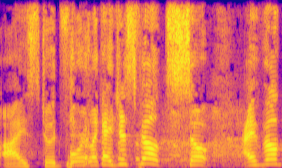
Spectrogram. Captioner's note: audience laughs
